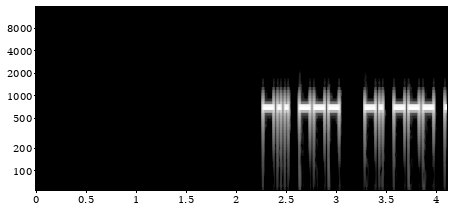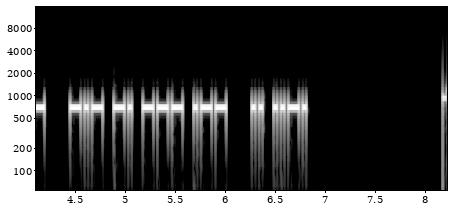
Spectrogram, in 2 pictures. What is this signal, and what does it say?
Morse code, heard as a keyed tone, about 32 wpm, 700 Hz. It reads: DO NOT KNOW IF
